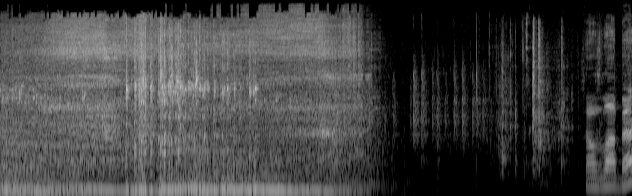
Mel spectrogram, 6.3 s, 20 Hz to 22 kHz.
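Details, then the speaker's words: 1937 Chevy with Chevy 250 six-cylinder, five-speed, timing adjusted as far as the distributor allows, low oil pressure from leak; loud even roar with steady deep rumble that fades: normal running. "but yeah it runs it sounds pretty good it's loud sounds like the timing's a little bit out but"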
